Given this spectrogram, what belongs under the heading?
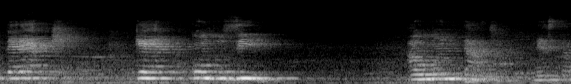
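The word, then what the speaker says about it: דֶּרֶךְ: Essa palavra caminho no hebraico se pronuncia assim: derek.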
